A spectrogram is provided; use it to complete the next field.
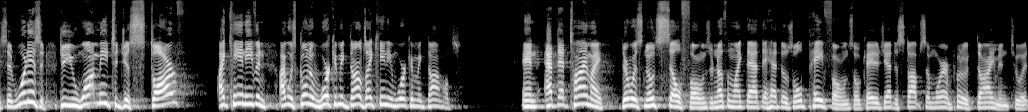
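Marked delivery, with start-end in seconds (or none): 0.2-6.9 play-acted, desperate, discouraged, pleading outcry. Retelling screaming at god after missing a job interview: imitating own scream. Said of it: "and I screamed".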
